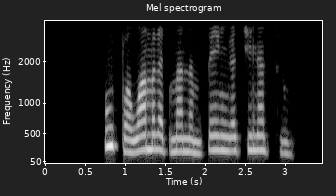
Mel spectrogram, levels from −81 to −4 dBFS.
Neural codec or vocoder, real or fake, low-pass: codec, 16 kHz, 2 kbps, FunCodec, trained on Chinese and English, 25 frames a second; fake; 3.6 kHz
